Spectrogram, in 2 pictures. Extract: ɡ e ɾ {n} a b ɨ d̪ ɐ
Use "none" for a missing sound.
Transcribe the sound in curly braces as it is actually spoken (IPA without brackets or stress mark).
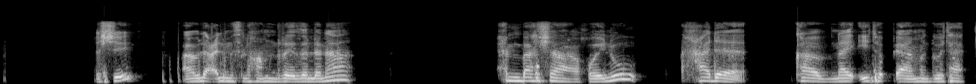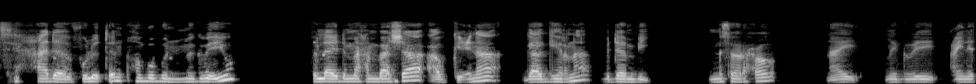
n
